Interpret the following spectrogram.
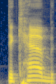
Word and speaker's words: DeKalb: you're like bro uh here we we call it uh dekalb county georgia not the call the you know not the co whatever but up in illinois it's dekalb yeah yeah yeah so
